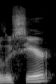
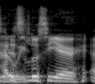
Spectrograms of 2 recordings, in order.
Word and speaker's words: Lussier: And this Friday on the Patreon, we are speaking to our pal Jermaine Lussier, or Lucier. I always get his name wrong. – It's Lussier. – Lussier. Yeah. – Yeah, he's corrected us multiple times, and I'm like you, still default in the Lucier.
